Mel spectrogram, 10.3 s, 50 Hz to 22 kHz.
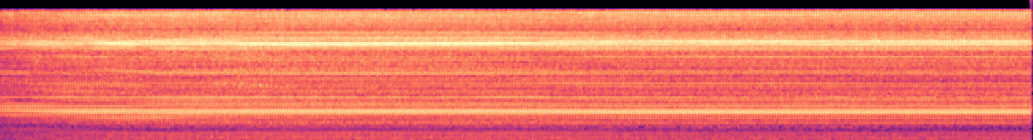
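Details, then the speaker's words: GSPSCN dual-cylinder 12V portable air compressor inflating a flat load range E BFGoodrich KO2 tire from 0 toward 40 PSI: steady, even mid-pitched whir, quieter than expected, no knocks or rattles. "i really thought it'd be a lot louder it is this is a dual piston it's slowly going up"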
